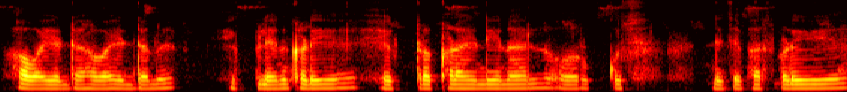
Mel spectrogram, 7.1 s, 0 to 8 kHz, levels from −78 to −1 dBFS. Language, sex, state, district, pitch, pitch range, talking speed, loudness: Hindi, male, Uttar Pradesh, Varanasi, 135 Hz, 130-140 Hz, 195 wpm, -26 LUFS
